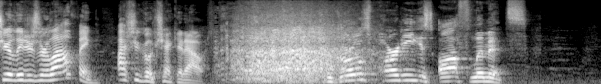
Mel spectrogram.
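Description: A second teenage boy answers excitedly.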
